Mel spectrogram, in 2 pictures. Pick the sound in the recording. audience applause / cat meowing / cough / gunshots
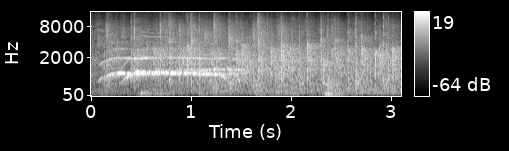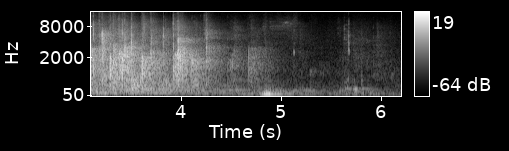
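audience applause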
